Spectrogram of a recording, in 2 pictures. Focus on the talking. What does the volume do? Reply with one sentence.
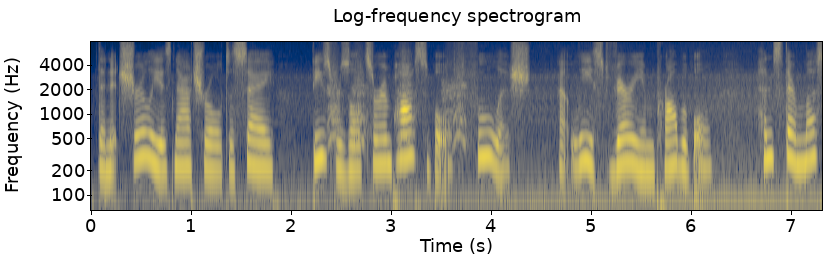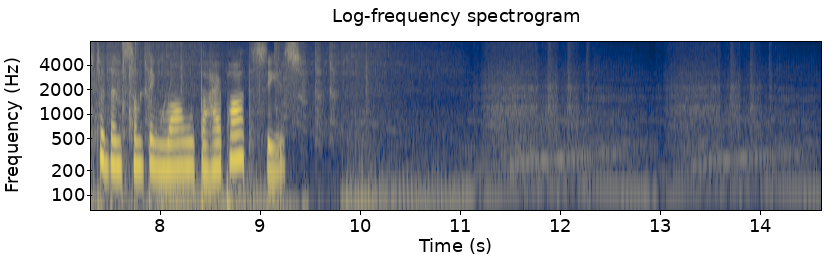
The loudness of the talking stays about the same.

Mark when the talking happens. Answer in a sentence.
The talking can be heard from 0.1 to 9.4 s.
